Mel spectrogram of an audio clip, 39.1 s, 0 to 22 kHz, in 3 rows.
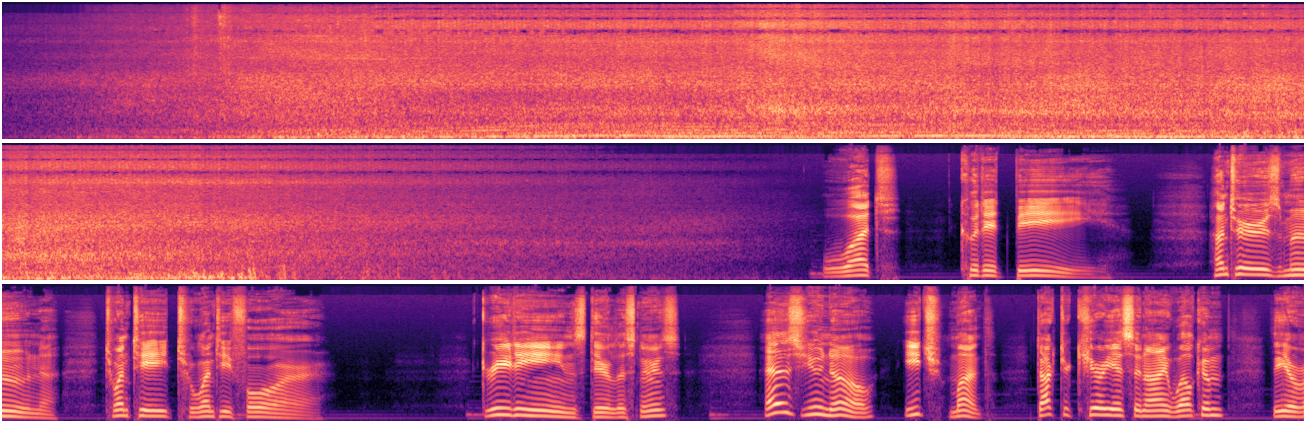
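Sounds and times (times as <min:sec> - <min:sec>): vehicle road noise rumble: 0:00.0 - 0:21.1.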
